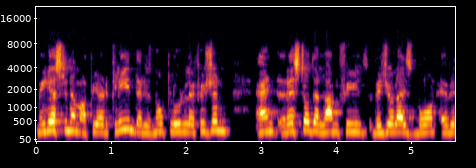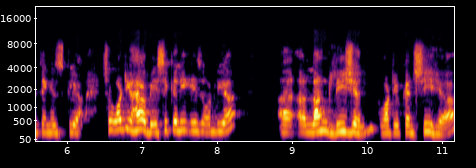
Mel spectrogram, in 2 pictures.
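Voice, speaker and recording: Against a quiet background, a man with a high pitch and a dark, mellow tone speaks at a fairly quick pace with fairly even intonation. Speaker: panel moderator. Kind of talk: panel discussion, case presentation. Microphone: video call.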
